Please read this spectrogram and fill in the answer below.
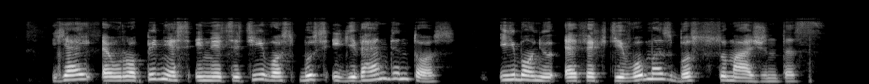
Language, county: Lithuanian, Alytus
